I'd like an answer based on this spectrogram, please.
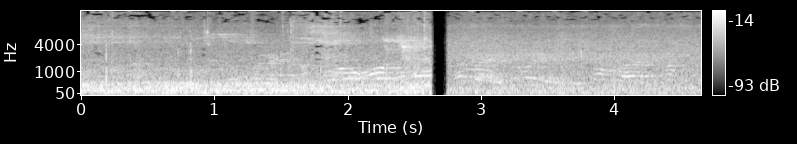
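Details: Wild baby macaque crying loudly after being bullied by its mother: wavering, tonal, mid-pitched wails in short bent phrases over steady outdoor background noise.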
